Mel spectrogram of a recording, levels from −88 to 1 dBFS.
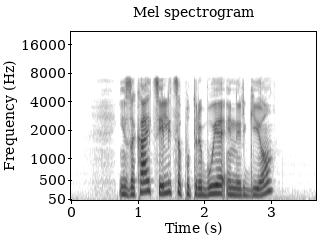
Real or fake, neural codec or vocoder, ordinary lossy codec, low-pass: real; none; none; 7.2 kHz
